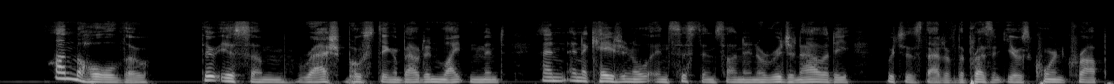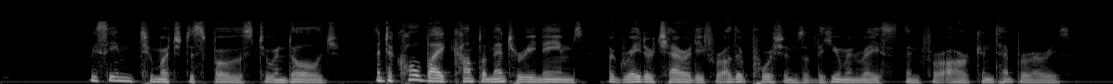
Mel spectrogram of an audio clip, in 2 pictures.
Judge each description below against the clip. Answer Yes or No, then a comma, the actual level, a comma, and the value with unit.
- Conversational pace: Yes, average, 145 wpm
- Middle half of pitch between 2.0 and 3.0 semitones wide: Yes, narrow, 2.5 semitones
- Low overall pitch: Yes, low, 110 Hz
